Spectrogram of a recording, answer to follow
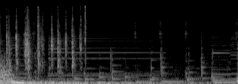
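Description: A keyboard-typing sound effect as a title types itself out: a fast run of clicks for about the first second, then sparser clicks, over background music, with a low thud at the very start.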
